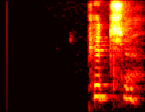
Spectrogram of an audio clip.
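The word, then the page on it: pitschen: Bavarian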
